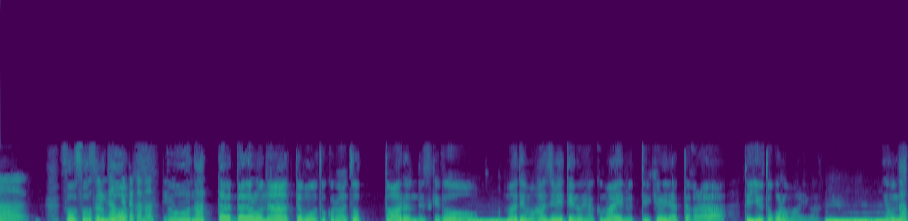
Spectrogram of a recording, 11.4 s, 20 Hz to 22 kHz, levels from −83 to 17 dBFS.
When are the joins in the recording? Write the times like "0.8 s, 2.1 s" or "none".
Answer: 9.2 s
